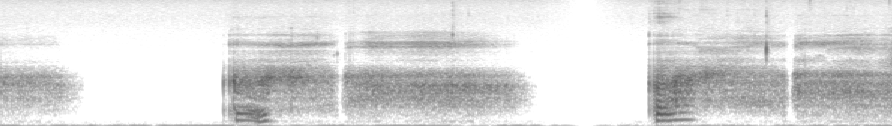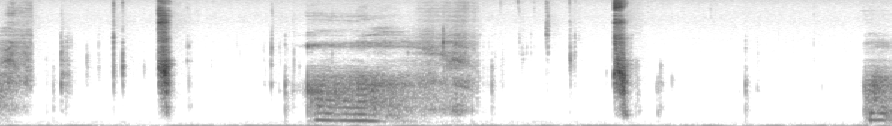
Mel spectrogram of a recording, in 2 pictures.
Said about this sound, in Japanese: なんかしてほしいの？キス？オッケー。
